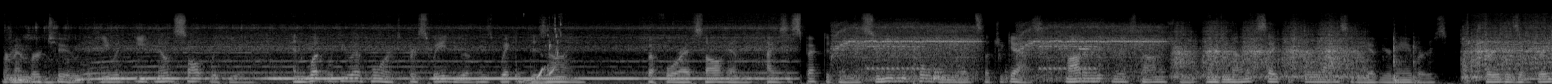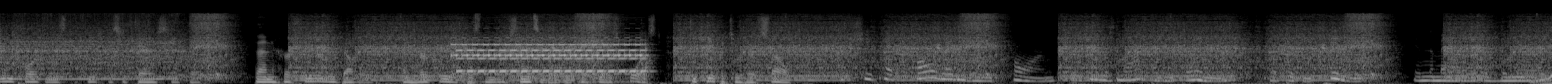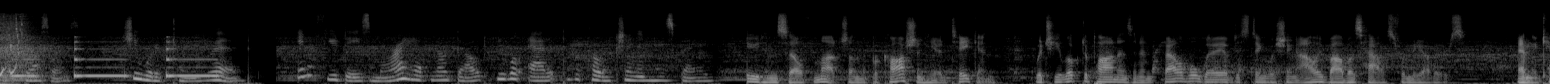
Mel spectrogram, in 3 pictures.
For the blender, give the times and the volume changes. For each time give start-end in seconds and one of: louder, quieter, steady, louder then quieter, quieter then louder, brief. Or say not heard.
0.0-46.5 quieter.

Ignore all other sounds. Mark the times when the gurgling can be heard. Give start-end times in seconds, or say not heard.
5.2-5.7, 30.8-31.4.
